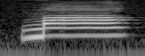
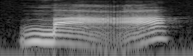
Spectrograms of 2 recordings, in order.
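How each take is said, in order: First: It is said with the first tone. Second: It is said with the third tone. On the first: "our first tone" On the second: "third tone"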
